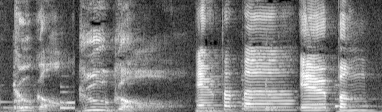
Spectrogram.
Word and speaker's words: Google: Gogo. Google. Gago. No. The correct way to say it is Google.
